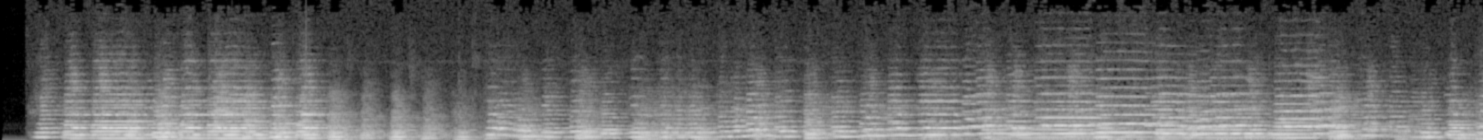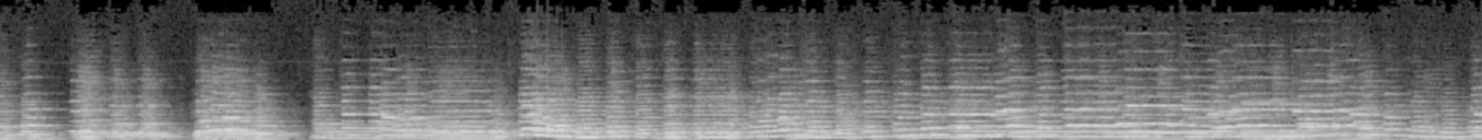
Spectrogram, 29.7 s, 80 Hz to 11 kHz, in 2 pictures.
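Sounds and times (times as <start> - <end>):
English folk music suite: 0.2 - 29.6.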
